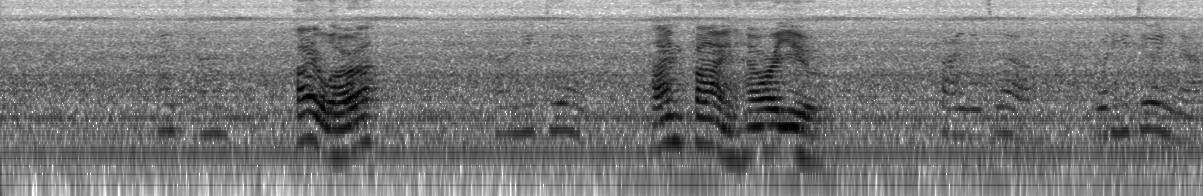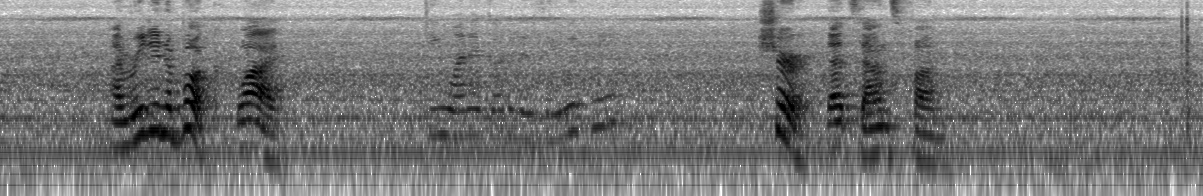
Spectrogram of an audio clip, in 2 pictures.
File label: Male Part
